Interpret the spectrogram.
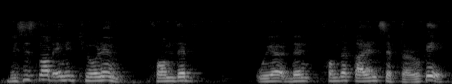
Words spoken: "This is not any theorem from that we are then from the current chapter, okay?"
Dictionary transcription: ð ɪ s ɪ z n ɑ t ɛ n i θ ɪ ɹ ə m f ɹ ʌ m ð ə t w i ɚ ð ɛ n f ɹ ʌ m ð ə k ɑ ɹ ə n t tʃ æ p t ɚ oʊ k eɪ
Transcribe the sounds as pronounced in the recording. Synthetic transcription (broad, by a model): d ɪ s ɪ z n ɑ t ɛ n i t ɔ ɹ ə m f ɹ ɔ m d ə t w i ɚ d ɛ n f ɹ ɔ m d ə k ɑ ɹ ə n t s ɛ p t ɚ oʊ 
